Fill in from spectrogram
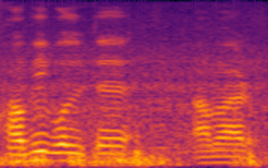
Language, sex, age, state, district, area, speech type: Bengali, male, 45-60, West Bengal, Paschim Bardhaman, urban, spontaneous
